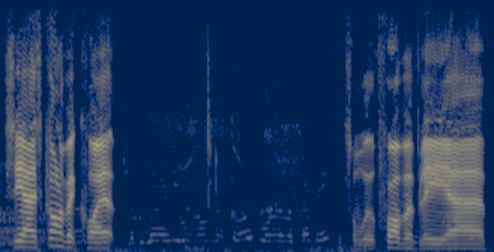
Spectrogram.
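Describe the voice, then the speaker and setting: A man's voice: on the high side, unhurried, background noise. A man chatting casually as a CB radio operator and vlogger, speaking outdoors on a hilltop. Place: outdoors on a hilltop, light wind.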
